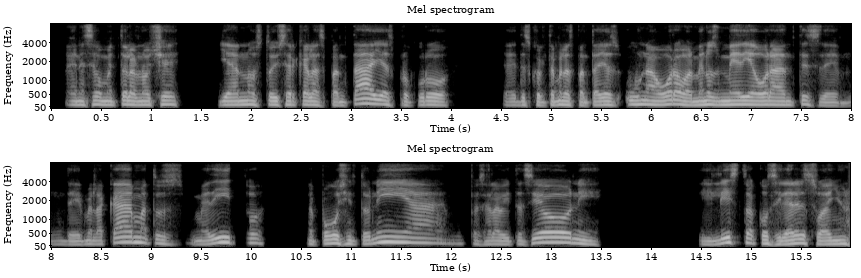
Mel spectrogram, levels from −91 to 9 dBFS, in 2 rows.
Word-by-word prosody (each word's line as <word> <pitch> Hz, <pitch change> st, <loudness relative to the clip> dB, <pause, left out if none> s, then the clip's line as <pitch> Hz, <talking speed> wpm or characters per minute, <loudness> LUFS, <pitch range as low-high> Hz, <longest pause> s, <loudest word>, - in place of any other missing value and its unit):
en 130 Hz, -1 st, -4 dB
ese 130 Hz, +3 st, 0 dB
momento 130 Hz, -1 st, -1 dB
de -, -, +3 dB
la -, -, +1 dB
noche 130 Hz, +1 st, -1 dB, 0.4 s
ya 130 Hz, +1 st, +1 dB
no 135 Hz, +1 st, +1 dB
estoy 130 Hz, 0 st, -1 dB
cerca 130 Hz, +1 st, -1 dB
de -, -, +3 dB
las 125 Hz, -3 st, -1 dB
pantallas, 150 Hz, +6 st, +2 dB
procuro, 120 Hz, +1 st, -2 dB, 0.5 s
eh, 115 Hz, 0 st, -9 dB
desconectarme 120 Hz, 0 st, -3 dB
de -, -, +3 dB
las 125 Hz, -, -1 dB
pantallas 120 Hz, +2 st, -1 dB
una 140 Hz, -1 st, +1 dB
hora, 145 Hz, +3 st, +3 dB
o 130 Hz, -, +3 dB
al 120 Hz, -, +2 dB
menos 130 Hz, +1 st, +2 dB
media 135 Hz, +1 st, +5 dB
hora 130 Hz, 0 st, +4 dB
antes 125 Hz, -1 st, -3 dB
de, 105 Hz, -2 st, -5 dB
mm, 105 Hz, +4 st, -13 dB
de 110 Hz, -, -7 dB
irme 110 Hz, +3 st, -5 dB
a -, -, -6 dB
la 120 Hz, 0 st, -6 dB
cama, 180 Hz, +1 st, +2 dB
entonces 130 Hz, -8 st, -7 dB
medito, 155 Hz, +5 st, -2 dB, 0.4 s
me 120 Hz, -, -9 dB
pongo 135 Hz, +7 st, +1 dB
en 135 Hz, -, 0 dB
sintonía, 160 Hz, -, 0 dB, 0.2 s
pues 120 Hz, -6 st, -13 dB
a 115 Hz, -, -6 dB
la 115 Hz, -, -4 dB
habitación, 160 Hz, -, +2 dB
y 115 Hz, -6 st, -3 dB, 1.0 s
y 110 Hz, -1 st, -6 dB
listo 165 Hz, +7 st, +1 dB
a 150 Hz, -, -3 dB
conciliar 125 Hz, -2 st, +1 dB
el 145 Hz, 0 st, +2 dB
sueño. 120 Hz, -1 st, 0 dB
130 Hz, 190 wpm, -23 LUFS, 115-140 Hz, 1.0 s, media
